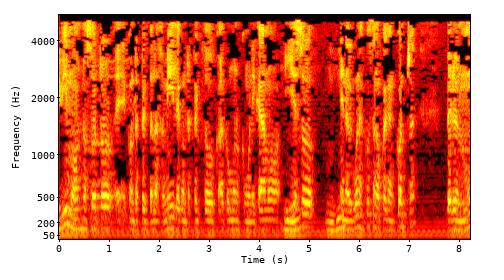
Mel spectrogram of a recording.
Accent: Chile; moved away as an adult; now in Taiwan; Yo antes era de Chile y, bueno, me gusta mucho mi país

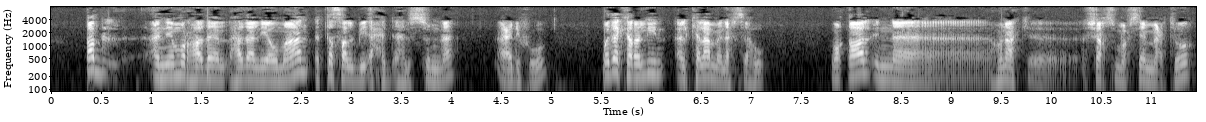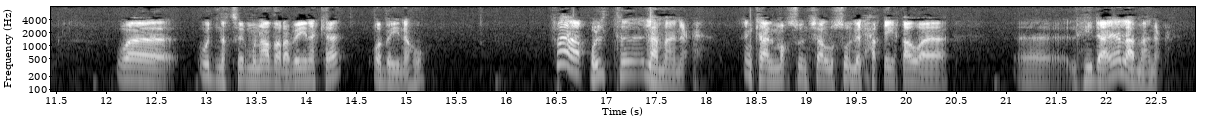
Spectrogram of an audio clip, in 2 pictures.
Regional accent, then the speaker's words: Kuwait; عندنا في الكويت في منطقة الدسمة

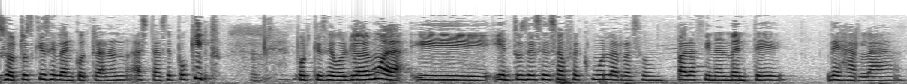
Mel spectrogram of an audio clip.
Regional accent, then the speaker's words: Los Llanos, Colombia; yo soy de Los Llanos y yo crecí escuchando música, sobre todo de Venezuela y cosas de Venezuela. Con Los Llanos compartimos la misma música.

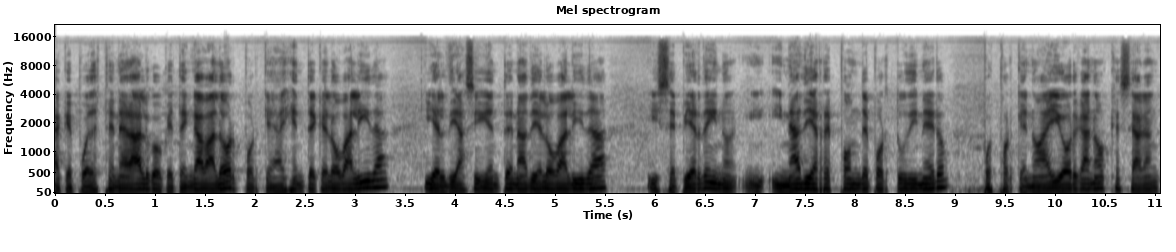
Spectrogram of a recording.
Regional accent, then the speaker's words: Jerez de la Frontera, Andalusia, Spain; pero en mi tierra, en Jerez, hubo lo que se llamó el zoquito

